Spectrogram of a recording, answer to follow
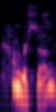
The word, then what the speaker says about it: cumbersome: word is cumbersome cumbersome the word cumbersome has three syllables the stresses on the first syllable what do you would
